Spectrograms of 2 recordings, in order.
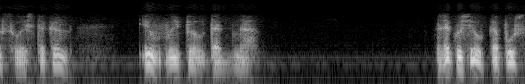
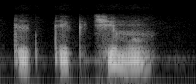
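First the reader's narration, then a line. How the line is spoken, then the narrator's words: Gentle quiet question. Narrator (Russian): Все так же ласково и тихо спросил Горбун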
